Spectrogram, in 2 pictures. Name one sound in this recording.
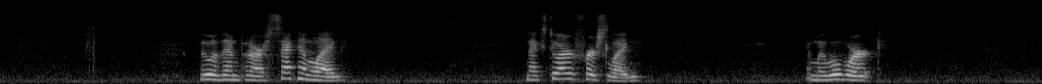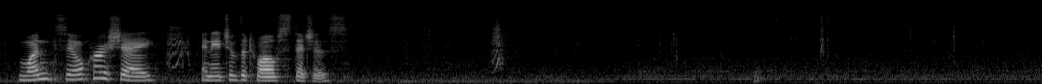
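A crochet hook softly scrapes and clicks through yarn.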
